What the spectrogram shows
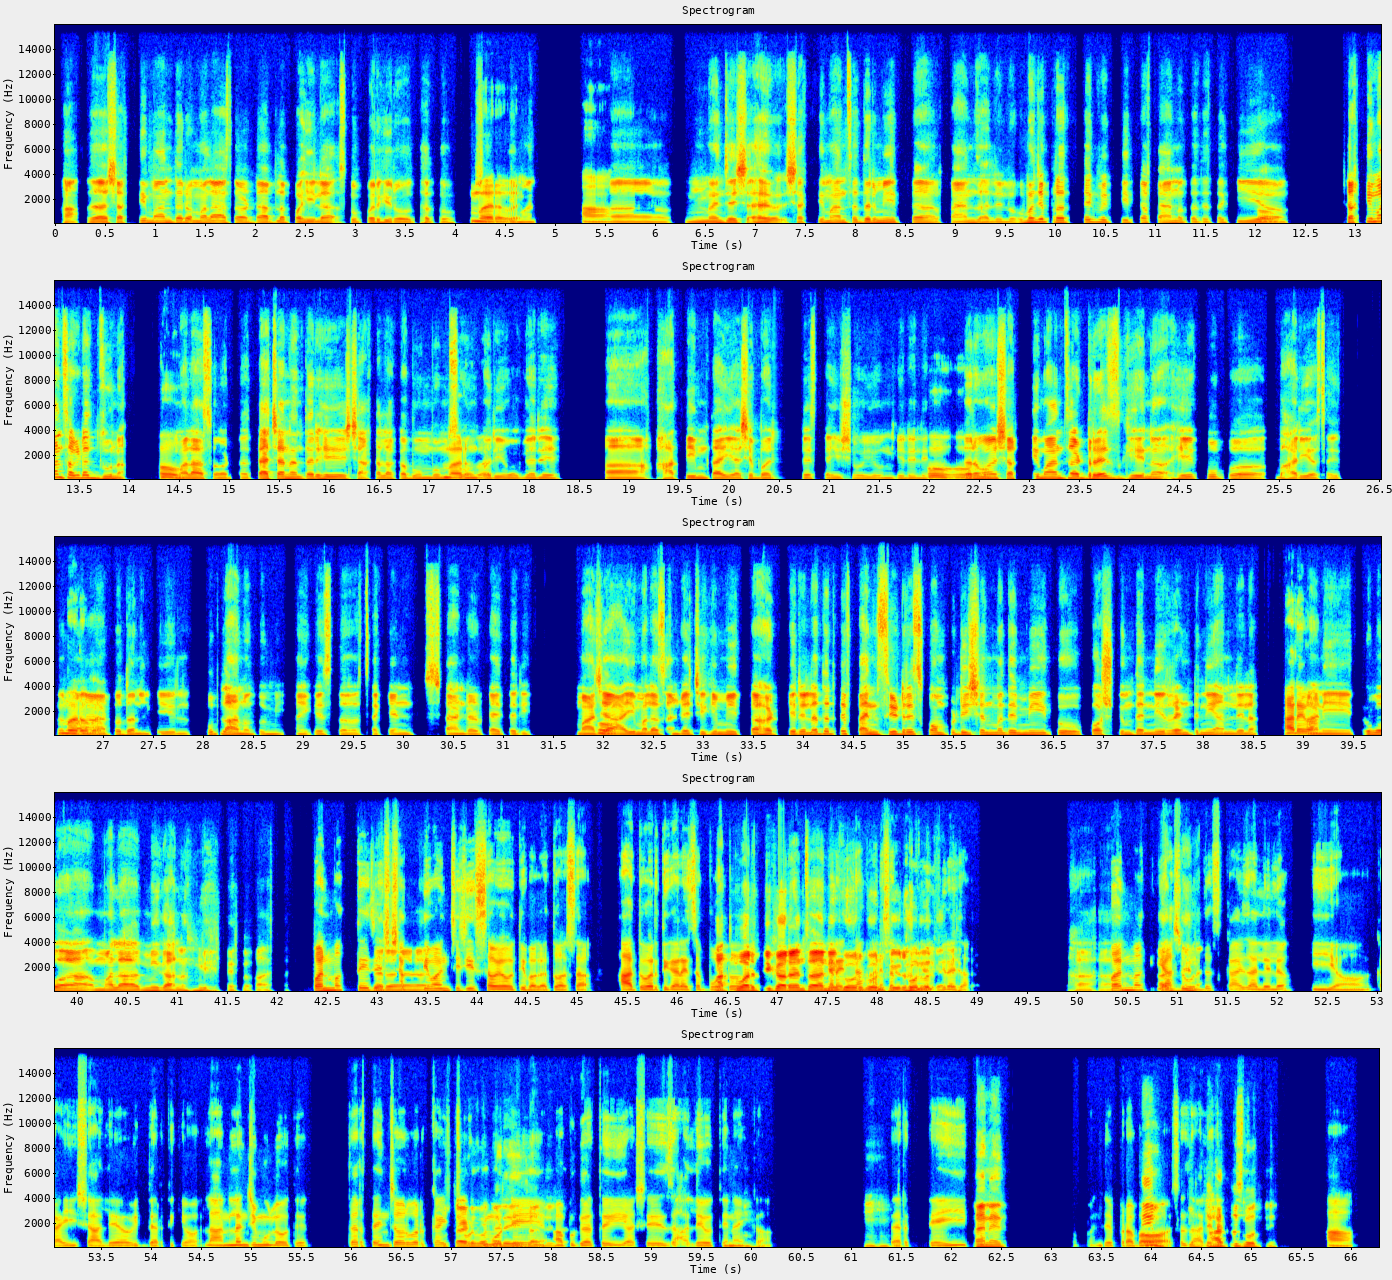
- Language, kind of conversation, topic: Marathi, podcast, लहानपणी तुमचा आवडता दूरदर्शनवरील कार्यक्रम कोणता होता?
- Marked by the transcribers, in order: chuckle; in English: "शो"; in English: "सेकंड स्टँडर्ड"; in English: "फॅन्सी"; in English: "कॉम्पिटिशनमध्ये"; in English: "कॉस्ट्यूम"; laughing while speaking: "मी घालून गेलेलो"; laughing while speaking: "हे करायचा"; other background noise; other noise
